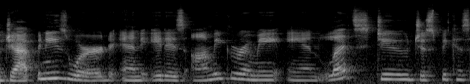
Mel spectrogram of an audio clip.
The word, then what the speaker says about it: amigurumi: Amigurumi. Amigurumi. Amigurroomi. So I kind of soften the gur part and just say ami gurroomi.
